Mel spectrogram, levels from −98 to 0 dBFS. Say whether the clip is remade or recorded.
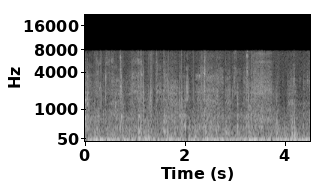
recorded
